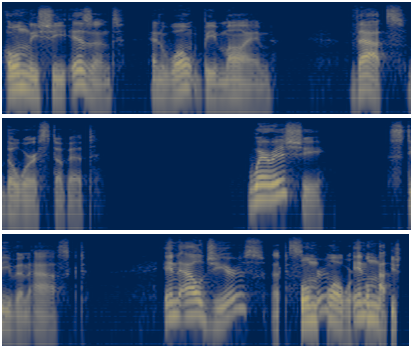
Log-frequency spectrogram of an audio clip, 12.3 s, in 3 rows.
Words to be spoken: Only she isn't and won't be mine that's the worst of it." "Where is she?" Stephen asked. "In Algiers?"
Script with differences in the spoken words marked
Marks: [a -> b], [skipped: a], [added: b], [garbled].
Only she isn't and won't be mine that's the worst of it." "Where is she?" Stephen asked. "In Algiers?" [garbled]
